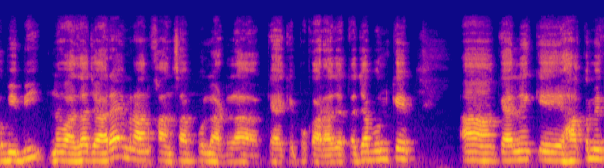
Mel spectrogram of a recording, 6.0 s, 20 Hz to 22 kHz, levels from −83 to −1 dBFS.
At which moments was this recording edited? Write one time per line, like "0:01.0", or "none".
none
